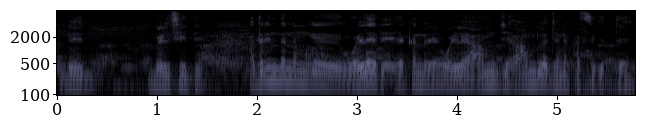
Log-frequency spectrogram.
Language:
Kannada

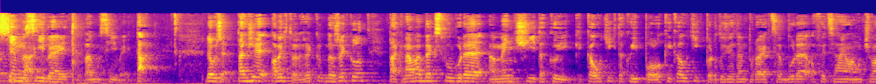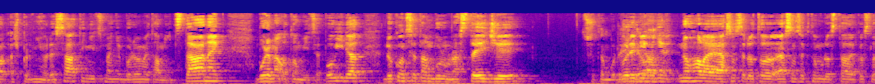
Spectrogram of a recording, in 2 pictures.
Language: Czech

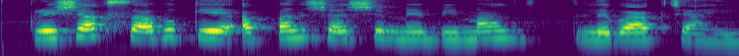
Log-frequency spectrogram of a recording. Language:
Maithili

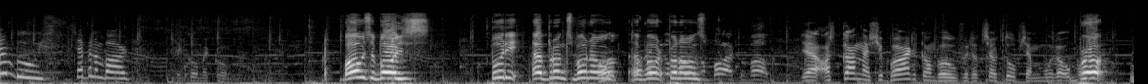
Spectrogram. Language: Dutch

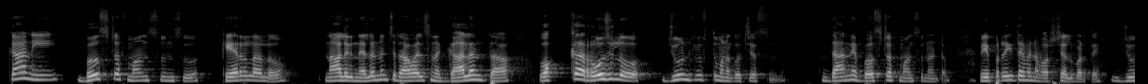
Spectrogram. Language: Telugu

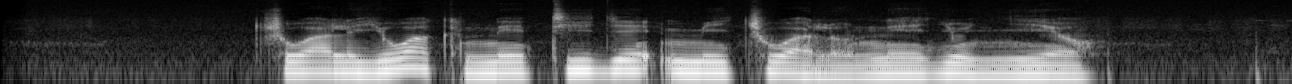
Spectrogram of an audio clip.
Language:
Luo (Kenya and Tanzania)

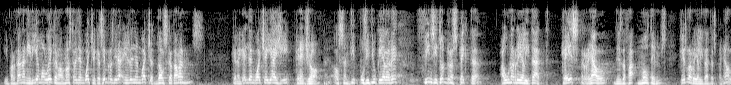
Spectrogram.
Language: Catalan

